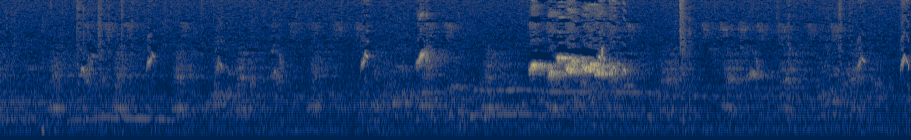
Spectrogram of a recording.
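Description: A caged bird chirps in short, sharp calls, with a louder burst of song midway.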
